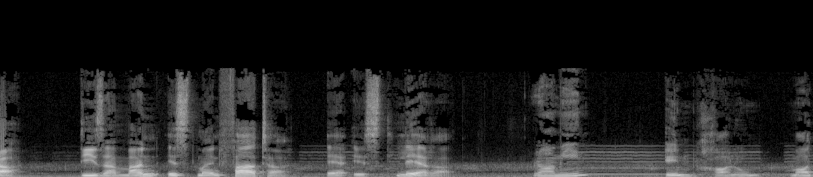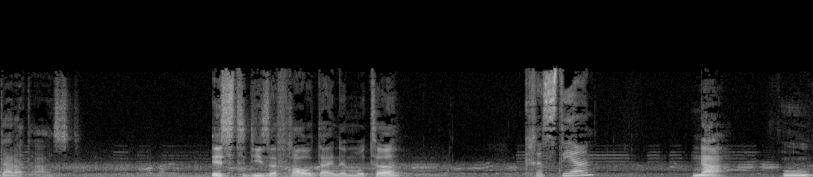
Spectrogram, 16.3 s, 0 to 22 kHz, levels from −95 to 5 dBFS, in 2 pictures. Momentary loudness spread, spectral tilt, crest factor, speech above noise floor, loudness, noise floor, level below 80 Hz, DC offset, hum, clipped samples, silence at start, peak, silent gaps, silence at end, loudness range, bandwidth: 22 LU; -4.5 dB/octave; 22 dB; 27 dB; -24 LUFS; -50 dBFS; -58 dBFS; under 0.1%; none; under 0.1%; 0 s; -4 dBFS; none; 0 s; 7 LU; 13.5 kHz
